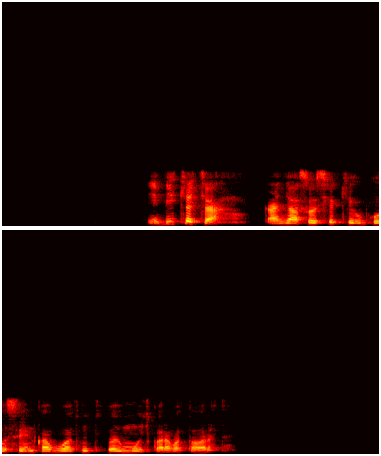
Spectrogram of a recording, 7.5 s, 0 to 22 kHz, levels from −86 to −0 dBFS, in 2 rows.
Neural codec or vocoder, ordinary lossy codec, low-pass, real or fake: none; AAC, 48 kbps; 5.4 kHz; real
